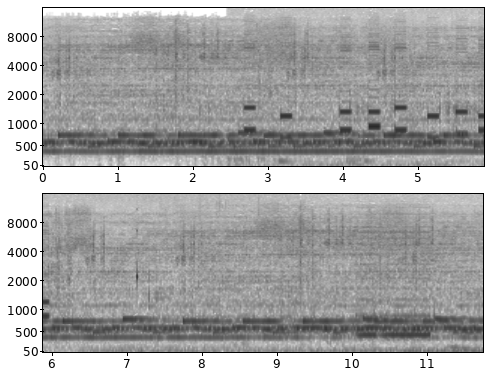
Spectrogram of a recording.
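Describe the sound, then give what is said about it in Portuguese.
A telephone number is dialed: about a dozen short, clear keypad beeps in a quick, uneven run, set over a steady humming dial tone that keeps droning before and after. No one speaks. “Tô te ligando aí, garoa, vê se vai dar certo.”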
